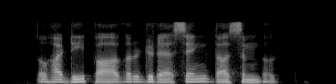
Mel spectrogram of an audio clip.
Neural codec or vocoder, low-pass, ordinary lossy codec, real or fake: codec, 16 kHz, 0.8 kbps, ZipCodec; 7.2 kHz; MP3, 64 kbps; fake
